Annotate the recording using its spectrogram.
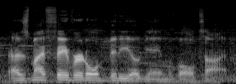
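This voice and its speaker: A man's voice: sits low, fast, bright, forceful tone, faint music behind. A man in his forties chatting casually on a live stream, laid-back and slangy, swearing often. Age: 40s. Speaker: streamer reading chat.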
